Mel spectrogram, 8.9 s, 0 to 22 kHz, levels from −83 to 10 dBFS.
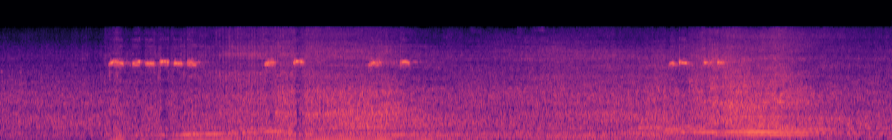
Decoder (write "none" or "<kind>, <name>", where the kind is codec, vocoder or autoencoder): autoencoder, DAC-VAE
